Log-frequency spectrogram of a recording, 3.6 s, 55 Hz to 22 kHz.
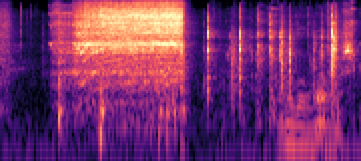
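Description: A power screwdriver whirs loudly for over a second while backing long screws out of a Hoover Portapower CH30000 vacuum cleaner, followed by clinks and rattles of screws and plastic parts; a voice speaks briefly.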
